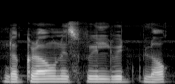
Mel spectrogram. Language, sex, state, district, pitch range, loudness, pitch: English, male, Assam, Kamrup Metropolitan, 120-125 Hz, -17 LUFS, 125 Hz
